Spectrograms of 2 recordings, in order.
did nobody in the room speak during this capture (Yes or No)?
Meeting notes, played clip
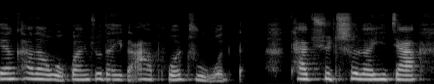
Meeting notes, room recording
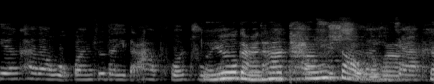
No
